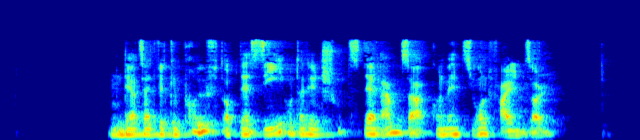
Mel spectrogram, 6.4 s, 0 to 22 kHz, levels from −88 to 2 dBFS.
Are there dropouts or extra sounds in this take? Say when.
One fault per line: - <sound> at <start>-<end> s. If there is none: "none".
none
